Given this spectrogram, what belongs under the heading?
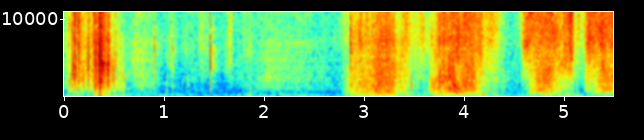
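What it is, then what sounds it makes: Cornstarch powder squeezed by hand. A bare hand with long pink nails squeezes, rubs and crumbles a handful of loose, soft, clumpy white cornstarch (cornflour) gym chalk powder in the palm and fingers, over a surface covered in more cornstarch. A sharp crunch opens the clip, then quieter rubbing gives way to longer swells of squeaky, crunchy, bright rustling as the powder is worked.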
